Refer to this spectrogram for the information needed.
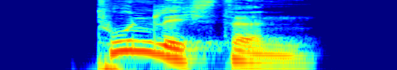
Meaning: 1. superlative degree of tunlich 2. inflection of tunlich: strong genitive masculine/neuter singular superlative degree
- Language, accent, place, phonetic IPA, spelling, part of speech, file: German, Germany, Berlin, [ˈtuːnlɪçstn̩], tunlichsten, adjective, De-tunlichsten.ogg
